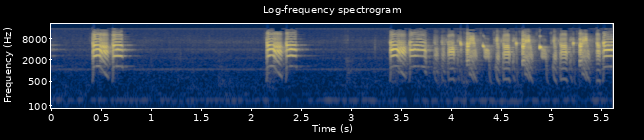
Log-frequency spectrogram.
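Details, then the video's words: Zebra finch song: two introductory nasal harmonic notes spaced well apart, then a long dense stream of rapid buzzy and bright stacked notes, over a low steady hum. "Bird sings beautifully - zebra finch"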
